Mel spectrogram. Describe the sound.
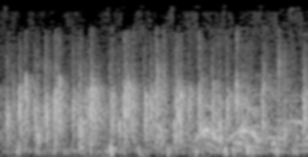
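An audience breaks into a steady round of applause, dense overlapping claps with a few voices calling out and cheering above them, holding at an even, fairly loud level throughout.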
